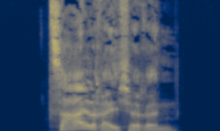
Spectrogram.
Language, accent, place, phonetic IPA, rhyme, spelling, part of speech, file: German, Germany, Berlin, [ˈt͡saːlˌʁaɪ̯çəʁən], -aːlʁaɪ̯çəʁən, zahlreicheren, adjective, De-zahlreicheren.ogg
- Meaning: inflection of zahlreich: 1. strong genitive masculine/neuter singular comparative degree 2. weak/mixed genitive/dative all-gender singular comparative degree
